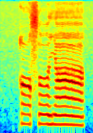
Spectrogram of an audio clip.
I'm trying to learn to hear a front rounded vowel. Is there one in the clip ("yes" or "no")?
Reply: no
